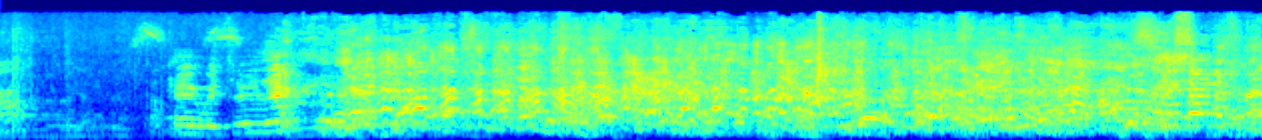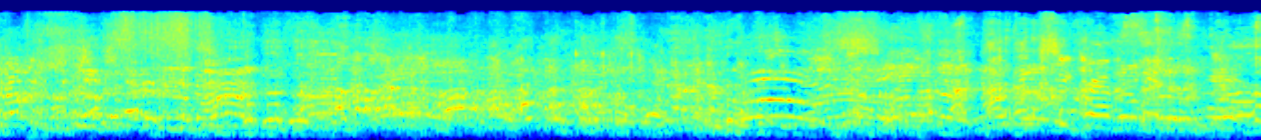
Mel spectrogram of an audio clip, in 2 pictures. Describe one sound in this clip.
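A crowd of adults chatters and laughs nearby in a small room.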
